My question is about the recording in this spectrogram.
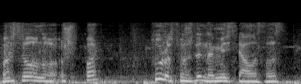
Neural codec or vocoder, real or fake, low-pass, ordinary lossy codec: codec, 16 kHz, 8 kbps, FunCodec, trained on Chinese and English, 25 frames a second; fake; 7.2 kHz; AAC, 32 kbps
